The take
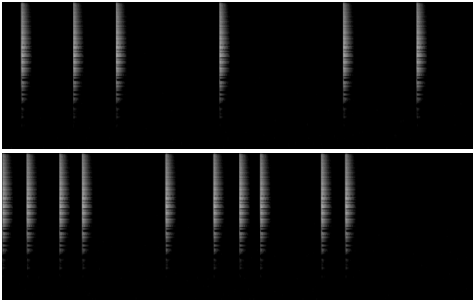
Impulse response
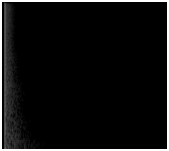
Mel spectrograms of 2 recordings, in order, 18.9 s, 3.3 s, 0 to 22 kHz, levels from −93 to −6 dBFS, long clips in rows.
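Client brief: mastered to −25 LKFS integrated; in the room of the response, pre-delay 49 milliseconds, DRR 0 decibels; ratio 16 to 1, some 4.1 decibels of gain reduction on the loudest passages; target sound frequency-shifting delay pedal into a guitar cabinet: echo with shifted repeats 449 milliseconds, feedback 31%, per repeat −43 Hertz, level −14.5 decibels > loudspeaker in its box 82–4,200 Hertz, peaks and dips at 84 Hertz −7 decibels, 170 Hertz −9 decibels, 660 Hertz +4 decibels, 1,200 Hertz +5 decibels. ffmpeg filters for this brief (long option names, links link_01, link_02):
-filter_complex "[0:a]acompressor=threshold=-26dB:ratio=16,asplit=2[link_01][link_02];[1:a]atrim=start_sample=2205,adelay=49[link_03];[link_02][link_03]afir=irnorm=-1:irlink=0,volume=4.5dB[link_04];[link_01][link_04]amix=inputs=2:normalize=0,asplit=4[link_05][link_06][link_07][link_08];[link_06]adelay=449,afreqshift=-43,volume=-14.5dB[link_09];[link_07]adelay=898,afreqshift=-86,volume=-24.7dB[link_10];[link_08]adelay=1347,afreqshift=-129,volume=-34.8dB[link_11];[link_05][link_09][link_10][link_11]amix=inputs=4:normalize=0,highpass=82,equalizer=frequency=84:width_type=q:width=4:gain=-7,equalizer=frequency=170:width_type=q:width=4:gain=-9,equalizer=frequency=660:width_type=q:width=4:gain=4,equalizer=frequency=1200:width_type=q:width=4:gain=5,lowpass=frequency=4200:width=0.5412,lowpass=frequency=4200:width=1.3066,volume=22dB"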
